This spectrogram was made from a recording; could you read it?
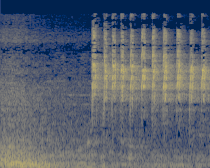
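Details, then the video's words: Grey-cheeked bulbul (cucak jenggot) singing the rapid 'besetan' style at full speed as a training model for caged leafbirds; low background hum, then a fast string of about ten harsh, high, evenly spaced notes. "CUCAK JENGGOT GACOR BESETAN RAPAT"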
